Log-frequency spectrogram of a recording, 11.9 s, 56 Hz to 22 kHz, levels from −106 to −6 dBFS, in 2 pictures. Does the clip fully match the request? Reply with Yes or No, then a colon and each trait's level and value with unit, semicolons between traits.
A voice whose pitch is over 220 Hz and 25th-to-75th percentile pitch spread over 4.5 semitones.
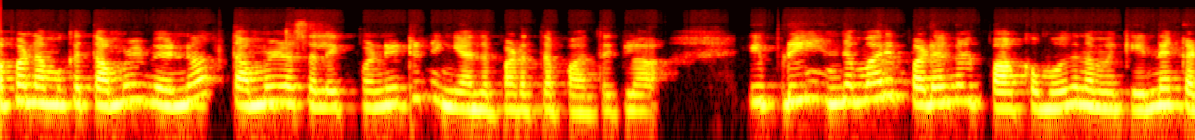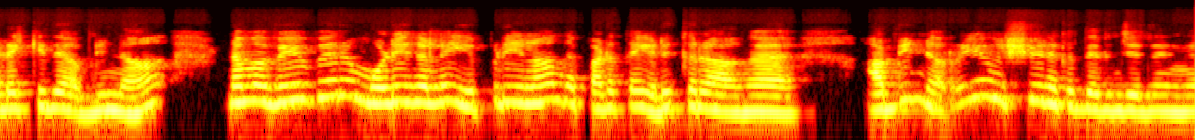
Yes: high, 245 Hz; average, 5.1 semitones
